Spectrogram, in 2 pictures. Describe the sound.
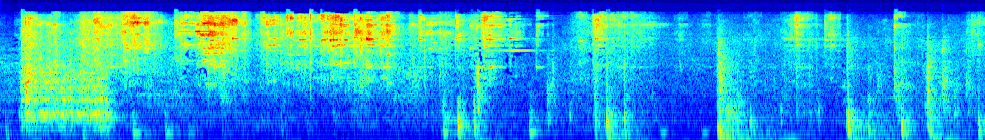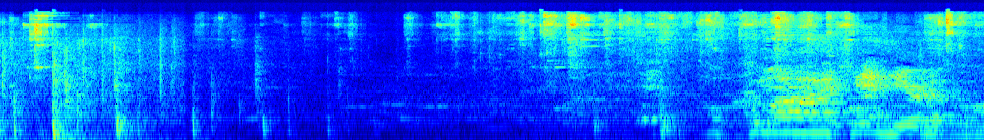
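A bunch of keys jangles and clinks in a busy burst of metallic rattles, with muffled voices around it and a brief whine near the end.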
